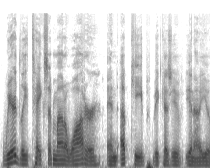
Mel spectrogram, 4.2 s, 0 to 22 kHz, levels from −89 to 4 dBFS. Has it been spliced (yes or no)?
yes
